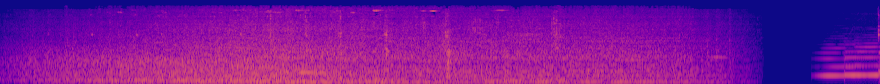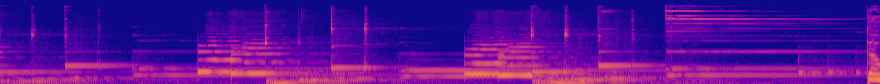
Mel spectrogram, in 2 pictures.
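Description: A black car's steady engine and road rumble rolls in, then cuts off as it comes to a stop in front of an automatic door, followed by a run of bright, ringing chime tones with no one speaking.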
